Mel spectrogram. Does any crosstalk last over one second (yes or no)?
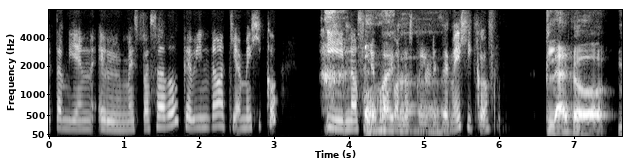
yes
